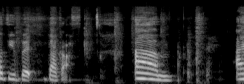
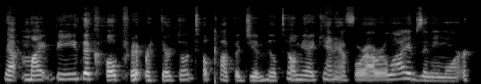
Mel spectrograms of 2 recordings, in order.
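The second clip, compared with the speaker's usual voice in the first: ordinary talk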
